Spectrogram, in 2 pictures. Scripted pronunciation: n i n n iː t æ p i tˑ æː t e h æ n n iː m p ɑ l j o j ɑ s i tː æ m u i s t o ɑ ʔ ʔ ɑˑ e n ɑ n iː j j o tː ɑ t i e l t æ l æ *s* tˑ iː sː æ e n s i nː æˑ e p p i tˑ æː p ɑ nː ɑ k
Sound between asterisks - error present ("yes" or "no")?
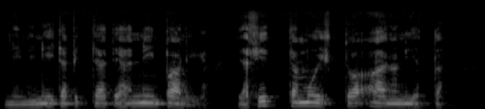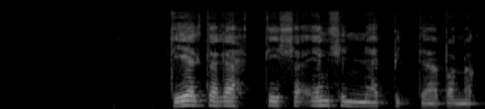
yes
